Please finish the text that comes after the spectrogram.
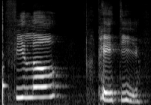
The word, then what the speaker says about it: filial piety: can never pronounce properly filial piety~ omg (*￣3￣)╭ I am sorry but I butcher it people ( ﾉﾟｰﾟ)ﾉ I am sorry (*￣3￣)╭ It's actually filial pi-e-ty so filial piety also known as 孝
